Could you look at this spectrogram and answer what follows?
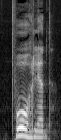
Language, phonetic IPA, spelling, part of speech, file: Ukrainian, [ˈpɔɦlʲɐd], погляд, noun, Uk-погляд.ogg
- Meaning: 1. look, glance 2. view, sight 3. opinion, judgment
